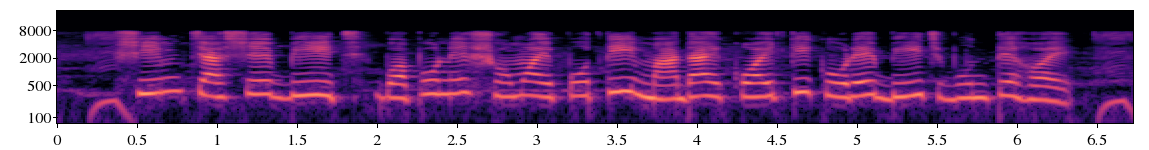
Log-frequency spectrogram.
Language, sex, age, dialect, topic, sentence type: Bengali, female, 18-24, Rajbangshi, agriculture, question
